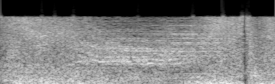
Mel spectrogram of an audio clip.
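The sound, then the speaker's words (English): Attack move sound effect from a monster-battle video game as a creature uses a draining attack: a loud, sustained, harsh noisy burst that holds steady and briefly dips near the end. “So choose Gamadrain. Hydric used Gamadrain.”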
